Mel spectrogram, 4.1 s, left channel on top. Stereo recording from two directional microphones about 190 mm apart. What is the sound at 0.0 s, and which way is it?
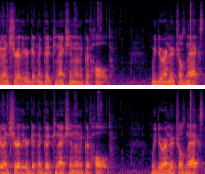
Speech, 30° right (ahead or behind).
